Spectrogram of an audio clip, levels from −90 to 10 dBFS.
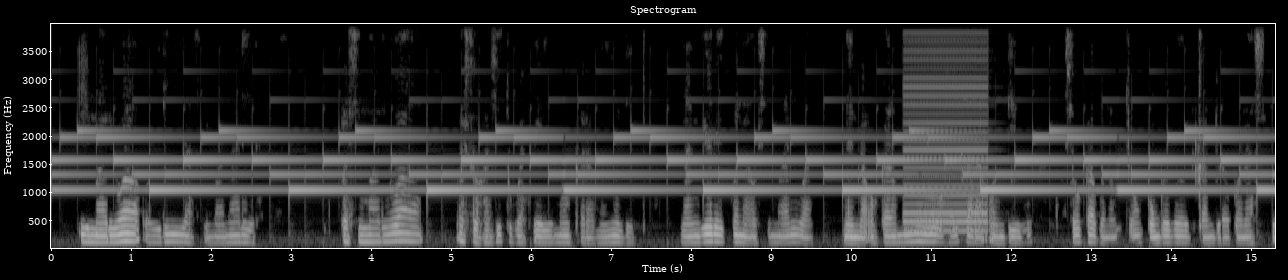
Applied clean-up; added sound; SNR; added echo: none; Alarm + Piano; 1 dB; none.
